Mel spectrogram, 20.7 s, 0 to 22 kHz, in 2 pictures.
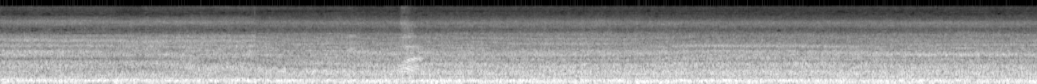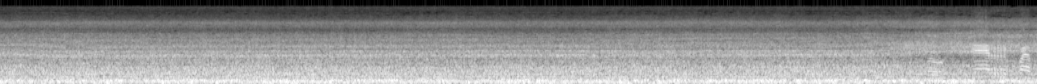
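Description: Riello R40 G10 oil burner firing: the flame and its blower fan make a loud, steady rushing noise that does not change. This is the repaired burner holding a stable flame instead of cutting out.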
